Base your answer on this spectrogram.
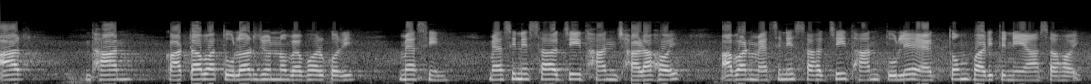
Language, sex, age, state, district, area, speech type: Bengali, female, 18-30, West Bengal, Paschim Medinipur, rural, spontaneous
